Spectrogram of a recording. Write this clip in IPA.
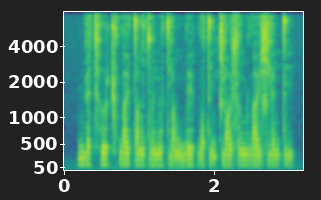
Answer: m ɥ ɛ˥˩ t͡sʰ ɹ̩˥ ʈ͡ʂʰ w a˥ ɪ̯ t̪ ɑ˧˥ ŋ t̪ w ə˧˥ n u˧˥ t̪ j ɑ̰˨˩ ŋ m w e˥˧ ɪ̯ p w ɔ˥˩ t̪ ḭ˨˩ n t͡ɕ j ɑ˥˩ ʊ̯ s ɤ˥ ŋ ɻ w a˥˩ ɪ̯ ɕ j ɛ˥ n t̪ i˥˩

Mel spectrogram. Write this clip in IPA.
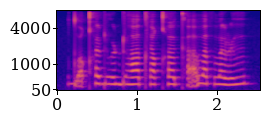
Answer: d o̰ qʰ e ɖʱ o ɳ ɖʱ a tʰ ɛ qʰ ɨ kʰ a̰ β a θ β a ɭ ɨ

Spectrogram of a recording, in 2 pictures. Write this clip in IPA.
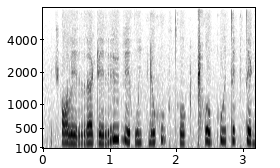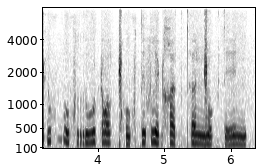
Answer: t͡ʃʼ ɔ˧˩ l e˩ r ɜ˩˧˩ ʈ e˩ r y˥ ɠ e˩ f w i˩˧˩ k ɖ ɜ˥ xʷ ɔ˧˩ k t̪ʰ o˩˧˩ k ǁʰ o˧ kʷʼ i˧ t e˧ k t e˧˩ ɖ ʔ y˥ xʷ ɠ o˧ xʷ r u˩˧˩ ʈ ɔ˥ l ǁʰ o˩ xʷ t ɪ˥ f l ɪ˩˧˩ ɖ χ ɜ˧˩ k t̪ʰ ɜ˧ ŋ͡ǁ o˩˧˩ k t̪ e˩˧˩ ŋ

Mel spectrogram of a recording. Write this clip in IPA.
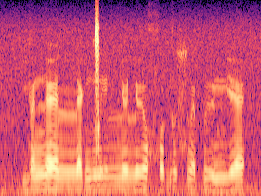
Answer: j ə n ɛ lː ɛ ɡ ŋ͡ǀ i lː ɨ l ɨ χʷ ə ɡ ə sʷ ɛ p ɨ mʲ ɛ

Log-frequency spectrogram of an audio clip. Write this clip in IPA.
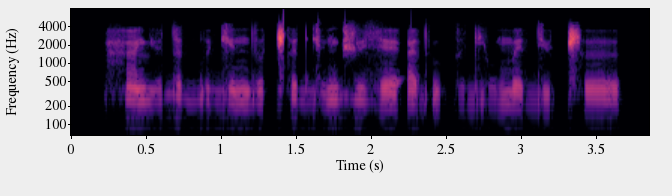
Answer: h ã lʲ ə̤ d a d b ɘ ɡʲ ɛ n d ʊ ǁʰ ə d ɡʲ ə̤ n d͡ʒ y z ɛ ʔ a d ʔ u k ə̤ d j o̤ m ɛ d y ǁʰ ə

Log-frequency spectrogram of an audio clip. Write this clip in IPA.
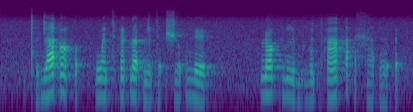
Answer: tʼ ə̤ ɖ a ʔ ɔ̃ ʔ | w ə̃ tʰ ə̃ ʔ ɳ a ʔ ɖ ə̃ t ə̤ ʔ ʃ o̤ ʔ ɦ ʏ | ɳ ɔ k ə̤ n̪ ʏ bʱ õ pʰ ã ʔ | x a̤ ʔ ə̤ ʔ

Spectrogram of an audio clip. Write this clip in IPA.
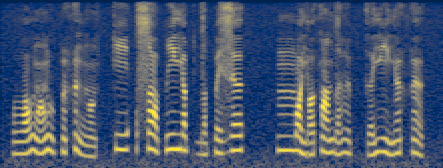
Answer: β ɔ˩˥ β ɔ̃˩˥ β ʊ˩˥ p ə̃˩˥ θ ə̃˩ ŋ ɔ̃˩ kː i˥ | sˤ ə˞˥˩ p i˥ j ə˥˩ p dˤ ɪ˩˥ p ɪ˧ z ə˥ | mː ɔ˥˩ j ɔ˩˥ θ ɔ̃˩˥ dˤ ə˩˥ ð ɪ˧ p k ə˩˥ j i˥˩ j ə̃˥ θ ə̃˥˩

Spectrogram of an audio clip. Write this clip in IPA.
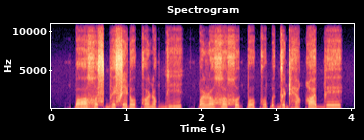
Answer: k͡p ɔ ʁʷ i s b e s i ɽ o k ɔ ɳ ɔ ɡ͡b i | k͡p ɔ ɭ ɔ ʁʷ ɘ χʷ i k͡p o k o ɓ ɘ ɡ ɘ ɖʱ e qʷ e b e

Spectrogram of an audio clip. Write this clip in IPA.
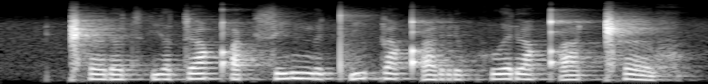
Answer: ǁʰ œ ɾ œ t͡sʼ i ɐ̯ t œ qʼ œ k s i ŋ ø tʼ i p ɛ qʼ ø r ø kʷʰ ɛ ɾ ø ɐ̯ qʼ œ ɐ̯ ǁʰ œ xʷ

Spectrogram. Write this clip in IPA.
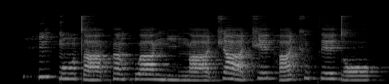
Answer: h ĩ˦ k͡p ɔ̃˧ t aː˨ k ã˧ kʷ aː˧ ŋ iː˨ ŋ aː˨ t͡ʃ aː˦˨ t͡ʃ e˦ h a˨˦ t͡ʃ u˦ k eː˦ d ɔ˧

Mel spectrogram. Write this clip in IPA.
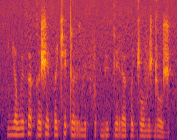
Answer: ʎ ɐ w ʏ θ œ k ə ʃ e θ ə cʰ ɪ t ʊ r v i θ f ʊ θ b y k ɪ r œ θ ɔ c o v ɪ ʒ ɖ o ʒ

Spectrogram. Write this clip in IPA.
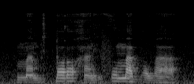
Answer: m ã˨ b i˨˦ k͡p ɔ˦ ɾ ɔ˦˨ h ã˨ ɾ i˨˦ f o˦ m a˧ b ɔ˨ w a˨

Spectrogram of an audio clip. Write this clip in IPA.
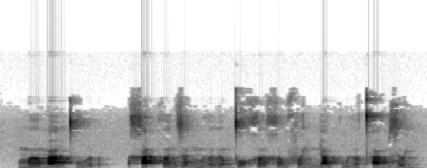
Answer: m əː˧ m a˧ n t̪ʰ ṵ˧˨ ə̯ ʔ | x a˦˥ t̚ h əː˧ n z ə˨˦ n m ɨ˨˩ ə̯ l ə˨˦ m t̪ o˨˦ x əː˧ x ə˨˦ w f ə˨˩ j ɲ a˨˩ w k w ɨ˧ ə̯ t̪ʰ a˨˦ m z ə˨˦ j

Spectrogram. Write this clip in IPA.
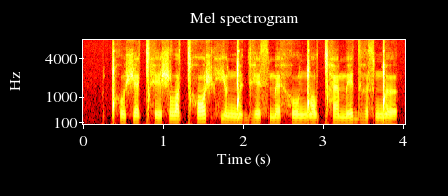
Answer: ǃʰ o ʃ ɛ ǀʰ e ʃ lˠ ɪ ǀʰ ɔ ʃ fʲ ɔ ŋ͡ǃ ɪ ɡʱ e s m ɛ h o ŋ͡ǃ ɔ lˠ ǀʰ æ m e dʱ ə s ŋ͡ǃ ə

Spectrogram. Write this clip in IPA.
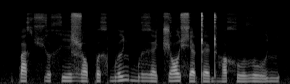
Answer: p a x ç ɵ x i ɮ ɔ p ə x b ɵ ʎ b ɘ ɣ ɛ t͡ʃ ɔ ɕ a ʈ ɛ ɖʱ ɒ x u ð u ʎ

